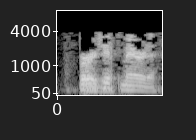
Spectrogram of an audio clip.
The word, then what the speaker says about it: Burgess Meredith: Burgess Meredith.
